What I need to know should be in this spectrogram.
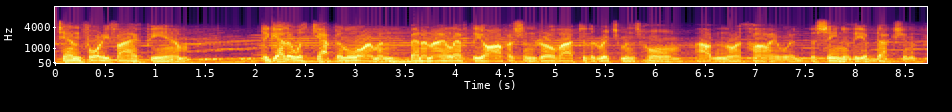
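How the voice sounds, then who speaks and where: In a 1950s police radio drama, the lead actor narrates his case as a stoic detective, using terse, matter-of-fact, deadpan scripted lines. His voice is a rumbling low at a moderate pace, and the vintage recording is muffled with music underneath.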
